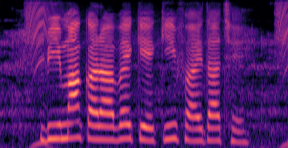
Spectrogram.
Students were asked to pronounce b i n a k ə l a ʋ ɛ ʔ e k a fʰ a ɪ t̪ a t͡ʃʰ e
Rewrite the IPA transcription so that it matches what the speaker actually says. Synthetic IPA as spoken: b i m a k ə ɾ a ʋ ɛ k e k i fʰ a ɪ d̪ a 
